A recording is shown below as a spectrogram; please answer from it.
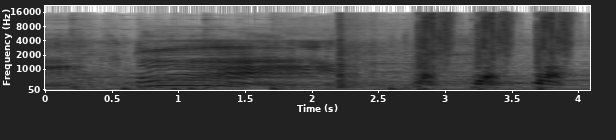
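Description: A man's drawn-out voiced sound, rising then falling in pitch, followed by laughter in three short bursts near the end, over background music.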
